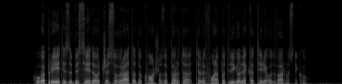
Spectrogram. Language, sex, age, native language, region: Slovenian, male, 12-17, Slovenian, Central Slovenia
